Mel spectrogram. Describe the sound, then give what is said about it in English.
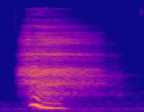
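A single soft, breathy exhale through the mouth during a box-breathing exercise for stress relief. The airy sigh swells quickly and then tapers away over about a second, with no voices. “just take a breath in through your nose. And clear it out the mouth.”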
